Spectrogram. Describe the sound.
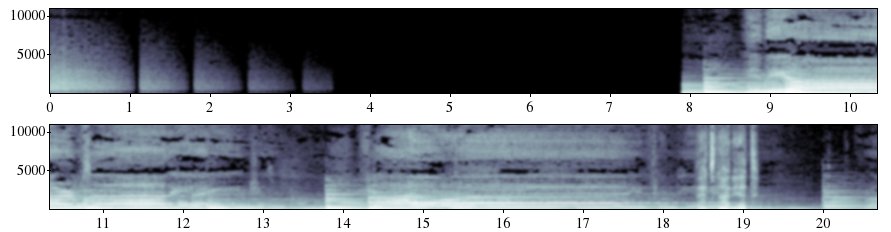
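After a brief faint bit and several seconds of silence, a song starts up loud and full, with sustained melodic tones and what sounds like a singing voice carrying on to the end.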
